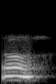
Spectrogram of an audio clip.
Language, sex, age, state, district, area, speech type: Assamese, female, 45-60, Assam, Biswanath, rural, conversation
